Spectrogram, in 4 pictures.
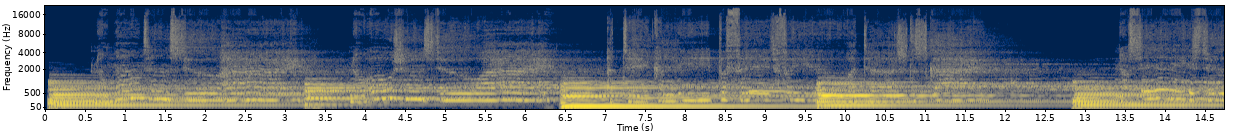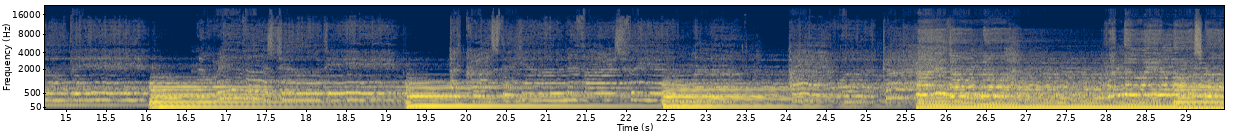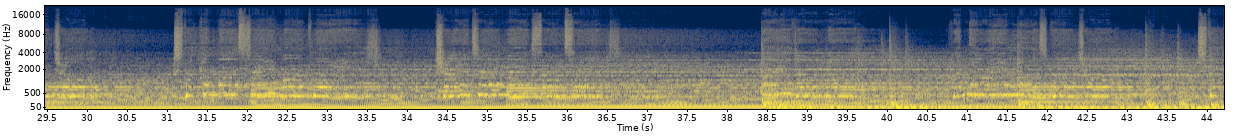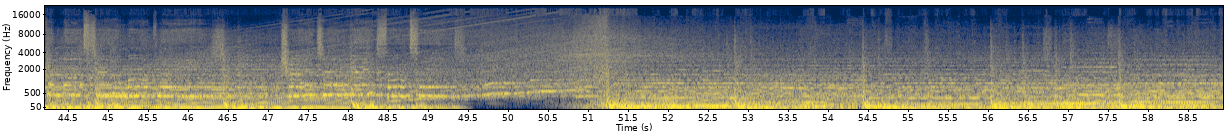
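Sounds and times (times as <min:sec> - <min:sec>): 
dubstep music: 0:00.0 - 0:58.9.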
